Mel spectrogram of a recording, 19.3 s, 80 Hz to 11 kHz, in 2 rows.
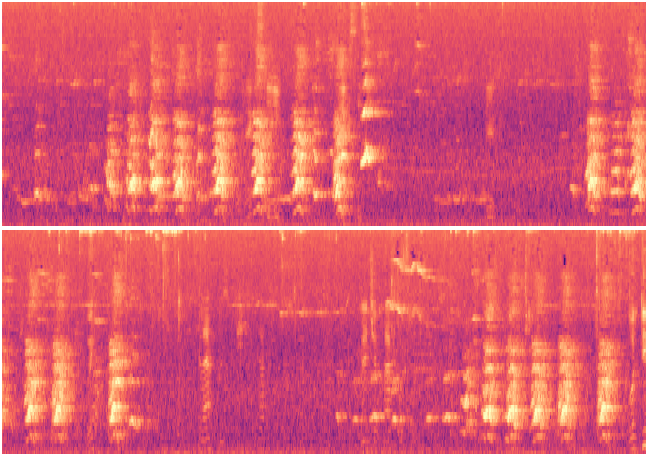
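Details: Boxer, a 2.5-year-old female in training and socialisation, described as unruly and reacting vehemently to everything around her; three bursts of rapid, harmonic barks, each a run of five to eight barks, separated by quiet pauses.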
